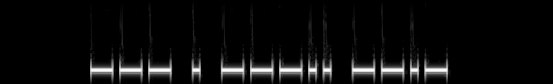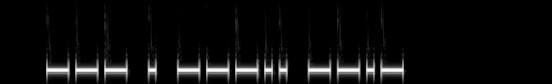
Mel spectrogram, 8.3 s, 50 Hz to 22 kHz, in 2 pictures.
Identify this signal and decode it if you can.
Morse code, heard as a keyed tone, about 22 wpm, 700 Hz. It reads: OE8Q OE8Q
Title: DXCC-100 Call Signs - 4 Characters - Repeated 2x - 22wpm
